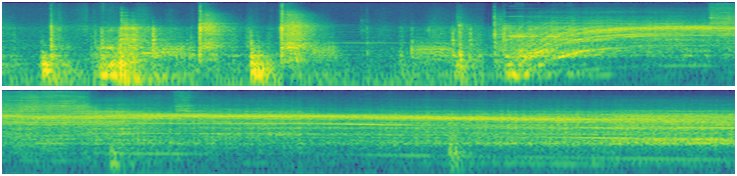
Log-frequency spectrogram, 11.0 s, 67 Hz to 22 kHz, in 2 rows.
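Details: Milwaukee M18 12-inch miter saw going bad: after knocks, the motor whines high, then slowly sags with a rough gritty edge as the blade takes long to stop; motor or drive wearing out.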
